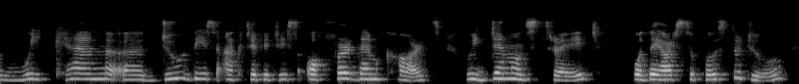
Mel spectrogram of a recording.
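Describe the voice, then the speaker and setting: A middle-aged woman with a Czech accent, a native Czech speaker, teaching in an informal webinar with halting, searching delivery. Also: a little high, darkish tone, dull audio. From Czech Republic. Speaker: language teacher giving a webinar. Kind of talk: informal lecture with explanations and answers.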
